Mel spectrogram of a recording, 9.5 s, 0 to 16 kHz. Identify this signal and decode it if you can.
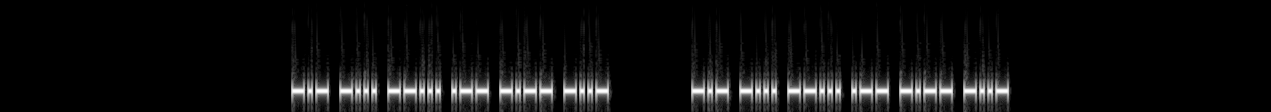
Morse code, heard as a keyed tone, about 40 wpm, 700 Hz. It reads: KB7WYX KB7WYX
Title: USA Call Signs - 6 Characters - Repeated 2x - 40wpm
